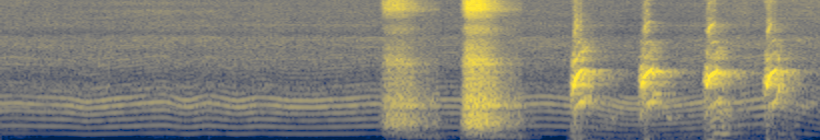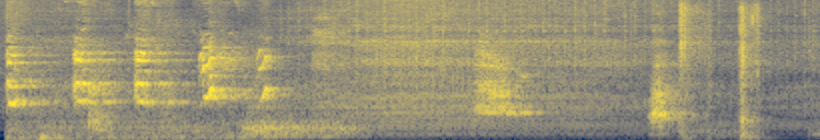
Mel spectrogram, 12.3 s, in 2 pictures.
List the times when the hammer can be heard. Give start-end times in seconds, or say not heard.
6.6-8.9.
